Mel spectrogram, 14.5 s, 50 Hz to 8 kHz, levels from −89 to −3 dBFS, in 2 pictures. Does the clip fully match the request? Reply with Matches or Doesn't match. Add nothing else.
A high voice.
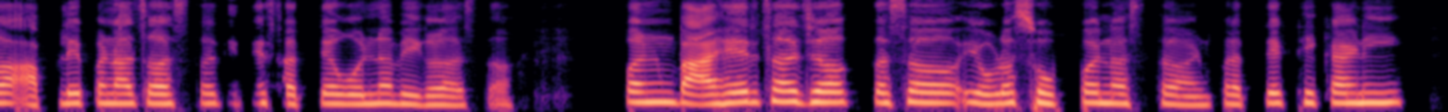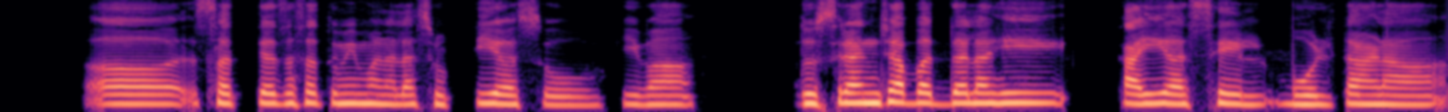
Matches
